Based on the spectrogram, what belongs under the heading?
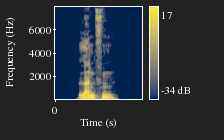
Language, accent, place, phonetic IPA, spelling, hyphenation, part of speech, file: German, Germany, Berlin, [ˈlant͡sn̩], Lanzen, Lan‧zen, noun, De-Lanzen.ogg
- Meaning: plural of Lanze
